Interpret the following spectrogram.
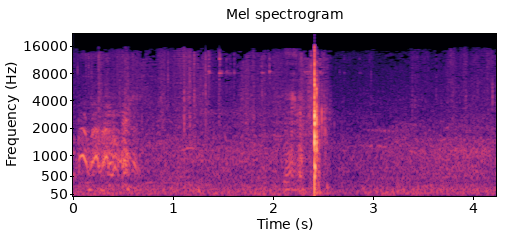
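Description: A goat bleats briefly with a wavering call at the start. About two and a half seconds in comes one sharp clack, goats' horns knocking together as two goats spar head to head.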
